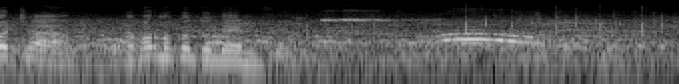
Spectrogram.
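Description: A crowd murmurs in an open-air stadium.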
